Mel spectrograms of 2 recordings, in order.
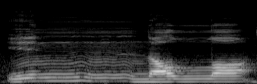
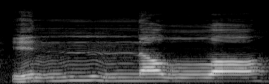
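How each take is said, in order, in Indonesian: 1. Bunyi n itu tebal dan berat. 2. Bunyi n itu tipis dan ringan. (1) "Jangan baca tebal. ... Salah lah" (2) "nun tu nipis lah"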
